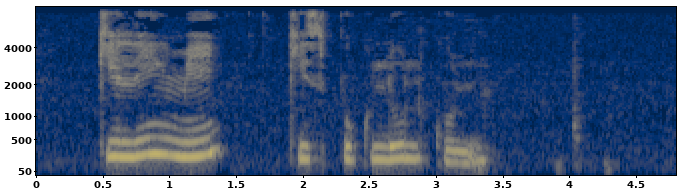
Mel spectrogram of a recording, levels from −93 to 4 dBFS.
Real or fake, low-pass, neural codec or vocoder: real; 7.2 kHz; none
